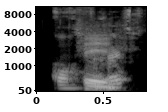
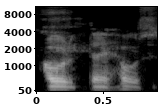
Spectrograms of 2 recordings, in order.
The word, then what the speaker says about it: Courteheuse: se llama Roberto Courteheuse, no sé cómo se pronuncia, Sí, Courteheuse, Courteheuse, sí.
